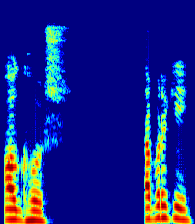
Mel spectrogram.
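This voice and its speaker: This male grammar tutor runs an online admission-prep class, posing questions to listeners, supplying the answers himself, and going through terms and letters individually. He speaks slowly in a fairly high voice with fairly even intonation. The recording is dry and has phone-quality sound.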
